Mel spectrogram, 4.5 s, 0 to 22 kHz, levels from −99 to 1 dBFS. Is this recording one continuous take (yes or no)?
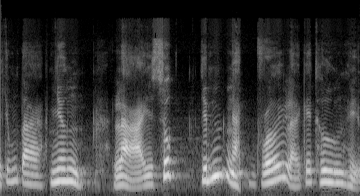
yes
